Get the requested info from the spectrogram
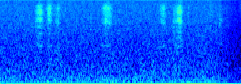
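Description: Marker pen writing on paper: a few short, faint strokes about half a second in and again near the end, over a steady low hum.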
